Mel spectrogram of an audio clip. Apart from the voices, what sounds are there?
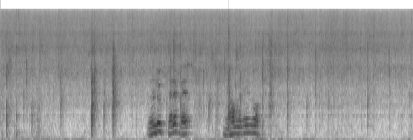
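pork sizzling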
